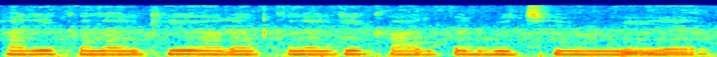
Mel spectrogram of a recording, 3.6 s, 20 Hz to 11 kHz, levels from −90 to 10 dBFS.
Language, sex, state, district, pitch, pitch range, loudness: Hindi, female, Uttar Pradesh, Lucknow, 195 Hz, 185-200 Hz, -12 LUFS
